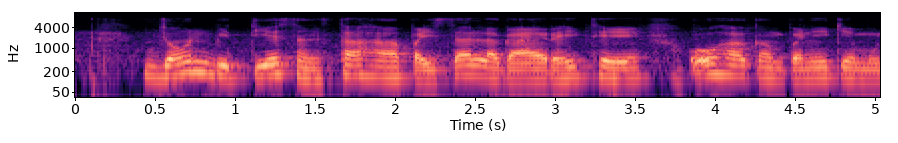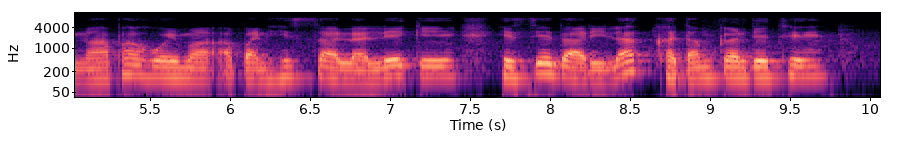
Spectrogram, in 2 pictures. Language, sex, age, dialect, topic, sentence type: Chhattisgarhi, male, 18-24, Western/Budati/Khatahi, banking, statement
